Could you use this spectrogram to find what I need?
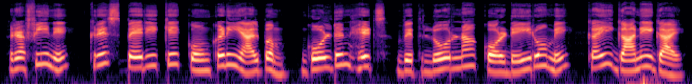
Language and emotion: Hindi, neutral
